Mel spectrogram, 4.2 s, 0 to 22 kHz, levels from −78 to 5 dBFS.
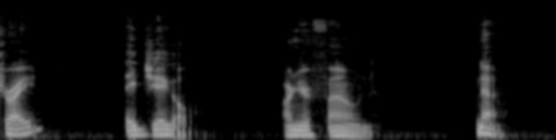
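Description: Speech, with AAC frame loss with muting from 1.31 to 1.95 s, just before "on your phone". About 460 ms of audio drops to silence in short gaps of up to around 50 ms, scattered across roughly 740 ms. Each gap fades softly out and in, because the decoder zeroes the lost frames and the overlapping windows smooth their edges. The light roughness elsewhere is likely low-delay AAC compression.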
